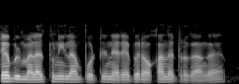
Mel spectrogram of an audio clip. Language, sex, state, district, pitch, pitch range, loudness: Tamil, male, Tamil Nadu, Namakkal, 115 Hz, 115-125 Hz, -21 LUFS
